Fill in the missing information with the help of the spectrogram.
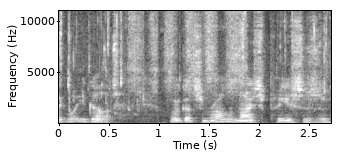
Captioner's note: brush scrapes; water splashes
